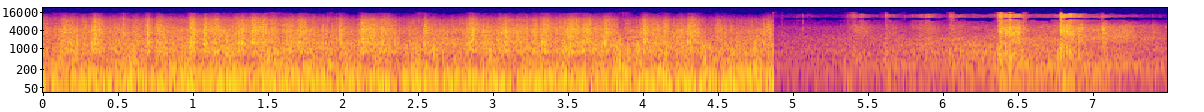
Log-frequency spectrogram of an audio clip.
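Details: 2021 Tesla Model 3 driving over bumps: heavy low road rumble with rapid clattering knocks from Aero wheel covers gone loose over the years; loose wheel cover rattle.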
